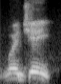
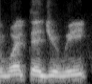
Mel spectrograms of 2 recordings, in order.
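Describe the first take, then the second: First: The words are squeezed together into few syllables. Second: Every word is said clearly and separately. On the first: "We say" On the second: "we don't say"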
